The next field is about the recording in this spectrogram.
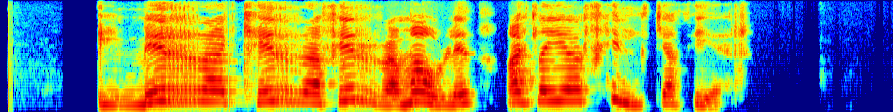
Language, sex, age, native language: Icelandic, female, 30-39, Icelandic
